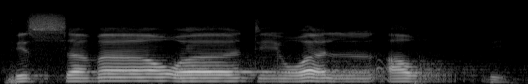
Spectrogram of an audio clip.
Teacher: itu boleh dengan namanya raum ya, membunyikan setengah atau sepertiga harokat.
